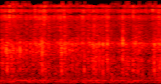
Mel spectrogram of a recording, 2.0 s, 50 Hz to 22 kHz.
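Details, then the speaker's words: Newly built pulley-driven rock tumbler with variable speed control, running with barrel fitted at about 38–40 RPM; soft, steady rolling patter of stones, no knocks or squeals, very quiet unlike the old gear-driven one: normal running. "Put the barrel on, you hear the barrel noise, and that's about it. She's running about 38, 40 RPM, which is what we want."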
